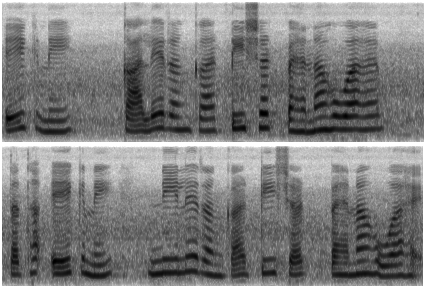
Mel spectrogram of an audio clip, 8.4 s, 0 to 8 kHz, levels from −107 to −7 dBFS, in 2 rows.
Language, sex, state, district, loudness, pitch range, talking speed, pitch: Hindi, female, Chhattisgarh, Raipur, -17 LUFS, 240-290 Hz, 150 wpm, 270 Hz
